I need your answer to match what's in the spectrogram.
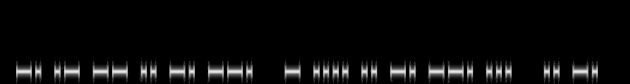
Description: Morse code, heard as a keyed tone, about 25 wpm, 600 Hz. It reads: NAMING THINGS IN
